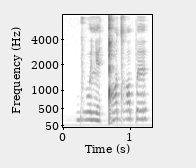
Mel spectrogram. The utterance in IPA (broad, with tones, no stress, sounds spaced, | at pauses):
ɡʱ u˧ lʲ ɘ˨ ɡ͡ǃ ɔ˦ dʱ ɔ˦ p ɘ˦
